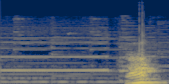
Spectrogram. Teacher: berat ya, ha ini keluar dari dada ya, ha ini ha ringan, ini berat, ha, lam alif, hamzah, ya.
